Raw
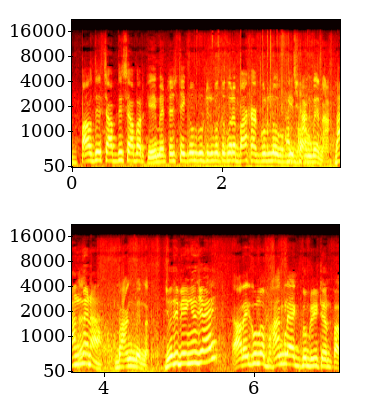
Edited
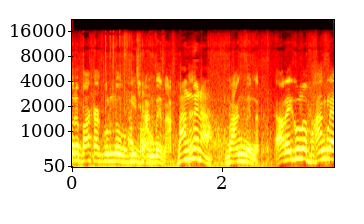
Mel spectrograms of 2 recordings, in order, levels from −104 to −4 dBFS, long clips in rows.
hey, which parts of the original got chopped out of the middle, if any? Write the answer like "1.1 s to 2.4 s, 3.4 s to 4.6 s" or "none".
4.7 s to 5.6 s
